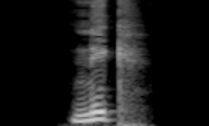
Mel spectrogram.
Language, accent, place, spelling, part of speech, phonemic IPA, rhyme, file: German, Germany, Berlin, nick, verb, /nɪk/, -ɪk, De-nick.ogg
- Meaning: 1. singular imperative of nicken 2. first-person singular present of nicken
